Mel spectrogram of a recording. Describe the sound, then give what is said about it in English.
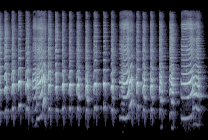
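Rapid, loud chicken clucking from a drummer's trap sound-effect device made by the Duplex company, used as a comedy sound: a quick chain of about twenty sharp, nasal squawks, with no talking and a few longer drawn-out cackles mixed in. “And another comedy sound, believe it or not, I've played more than one silent film where the guy crashes his car into a chicken coop and he leaves and there's chickens all over him.”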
